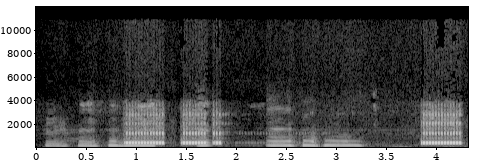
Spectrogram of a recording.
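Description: A telephone rings with short, loud, steady electronic tone bursts, three in all, interspersed with wavering vocal sounds between the rings.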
